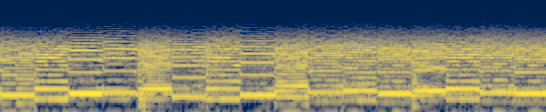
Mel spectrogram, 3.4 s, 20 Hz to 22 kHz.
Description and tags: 5th step...2nd melody possibly panned to the left or right.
